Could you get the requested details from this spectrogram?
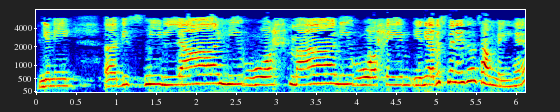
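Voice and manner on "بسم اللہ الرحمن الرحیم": بسم اللہ الرحمن الرحیم chanted slowly and lightly, no nasal; light recitation. Shown as a demonstration. Teacher modelling a light, unpressed sound. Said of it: "حلق کی طرف press کرنے لگ جاتے ہیں".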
